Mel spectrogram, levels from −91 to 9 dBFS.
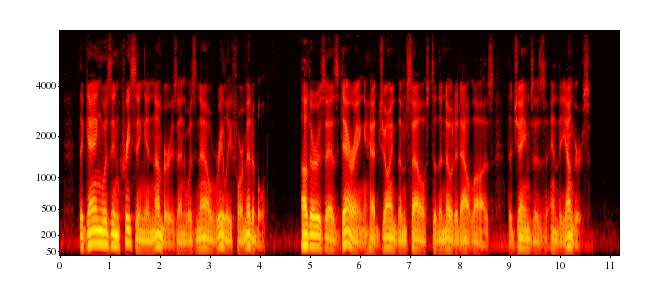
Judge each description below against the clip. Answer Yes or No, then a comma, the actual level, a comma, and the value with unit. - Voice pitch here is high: No, very low, 80 Hz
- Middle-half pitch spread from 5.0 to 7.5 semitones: Yes, wide, 5.5 semitones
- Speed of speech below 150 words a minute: Yes, average, 140 wpm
